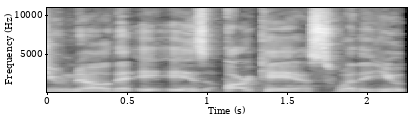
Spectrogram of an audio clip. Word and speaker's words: Arceus: Like the localized versions of these games have busted their butts to let you know that it is RKS whether you like it or not.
